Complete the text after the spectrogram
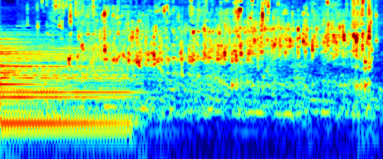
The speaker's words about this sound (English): Tell them to keep pouring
